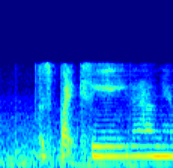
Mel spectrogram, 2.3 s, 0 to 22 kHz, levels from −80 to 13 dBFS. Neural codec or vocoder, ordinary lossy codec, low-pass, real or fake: codec, 16 kHz, 1.1 kbps, Voila-Tokenizer; none; 5.4 kHz; fake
